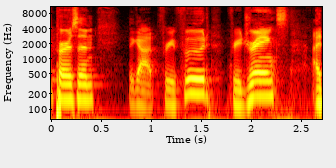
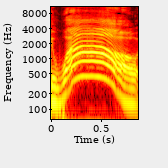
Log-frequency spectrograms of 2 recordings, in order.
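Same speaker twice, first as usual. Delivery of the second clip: high, drawn-out sarcastic wow; mock amazement; 12 semitones higher, 4 dB louder than usual. Friend reading out the fact he doubted, mock-amazed. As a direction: feign astonishment, pitch soaring.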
